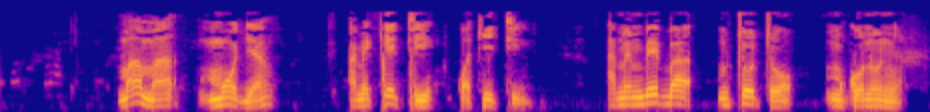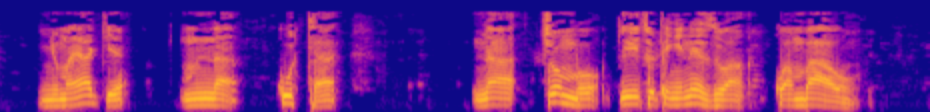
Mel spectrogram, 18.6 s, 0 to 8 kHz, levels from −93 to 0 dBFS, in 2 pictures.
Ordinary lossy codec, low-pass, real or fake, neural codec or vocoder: MP3, 24 kbps; 7.2 kHz; real; none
